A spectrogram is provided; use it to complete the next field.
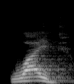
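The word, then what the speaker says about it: why'd: ওয়াইড। সঠিক উচ্চারণটা কি হবে?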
